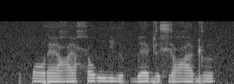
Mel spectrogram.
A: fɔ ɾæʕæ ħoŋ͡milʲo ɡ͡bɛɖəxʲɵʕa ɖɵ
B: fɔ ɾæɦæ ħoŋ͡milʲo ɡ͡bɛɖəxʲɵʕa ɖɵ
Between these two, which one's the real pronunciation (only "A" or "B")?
A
